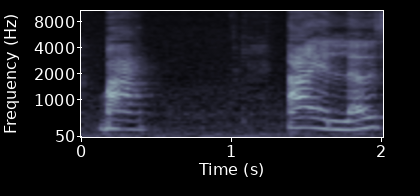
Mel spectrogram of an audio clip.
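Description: A woman speaking: a short syllable, a pause of about a second, then a longer phrase.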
